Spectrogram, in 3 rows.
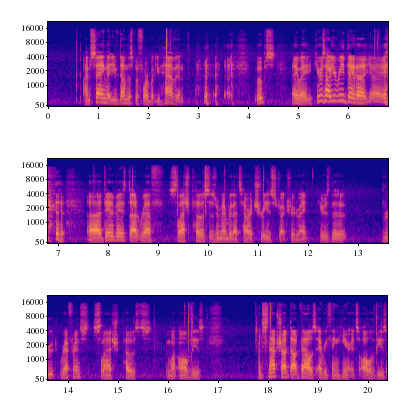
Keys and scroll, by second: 2.4 super+Tab, 6.6 super+Tab, 10.0 super+Tab, 16.4 super+Tab.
